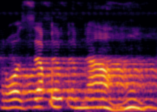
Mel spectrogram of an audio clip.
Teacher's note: اب قاف پہ جو ہے نا وہ قلقلہ کریں گے،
